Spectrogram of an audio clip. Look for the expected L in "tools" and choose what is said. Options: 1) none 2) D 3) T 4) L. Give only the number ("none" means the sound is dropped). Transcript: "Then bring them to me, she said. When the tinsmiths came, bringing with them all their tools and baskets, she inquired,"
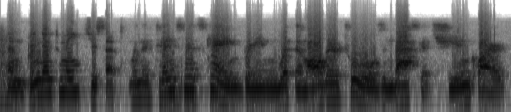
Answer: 4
